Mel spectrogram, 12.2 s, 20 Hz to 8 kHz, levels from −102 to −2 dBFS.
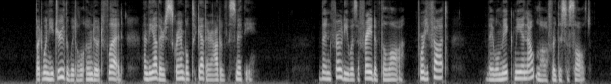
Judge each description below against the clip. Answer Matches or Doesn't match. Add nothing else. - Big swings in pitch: Doesn't match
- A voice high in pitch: Matches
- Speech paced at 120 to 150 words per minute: Doesn't match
